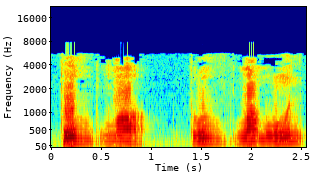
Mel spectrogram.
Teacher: وغلظ اللام في الثانية الإمام ورش عن نافع. تظلى، تظلمون، تحقق الشرط هنا ولم يتحقق في الأولى لكسر اللام.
